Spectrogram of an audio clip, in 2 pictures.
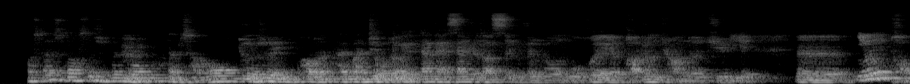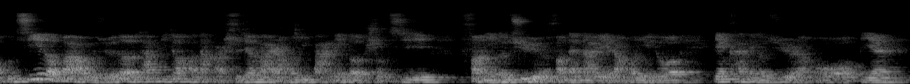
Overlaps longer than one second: none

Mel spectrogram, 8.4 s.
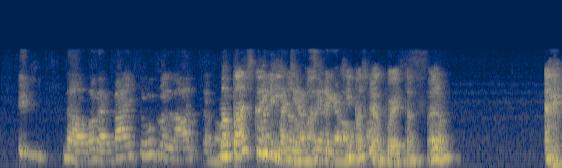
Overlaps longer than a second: present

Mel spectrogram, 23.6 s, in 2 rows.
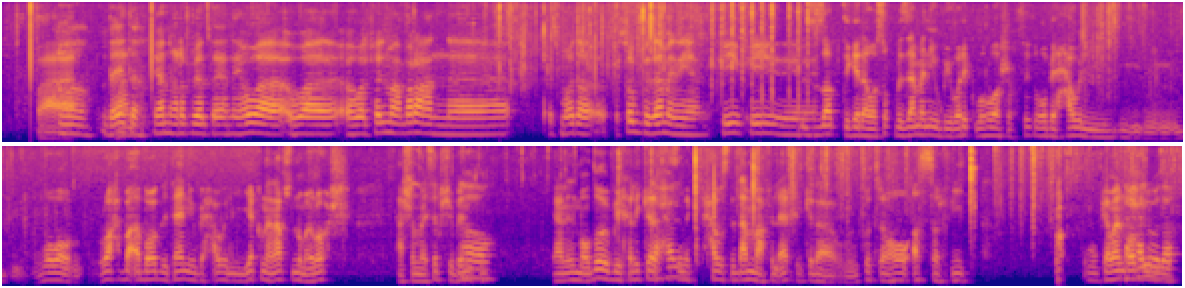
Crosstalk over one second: none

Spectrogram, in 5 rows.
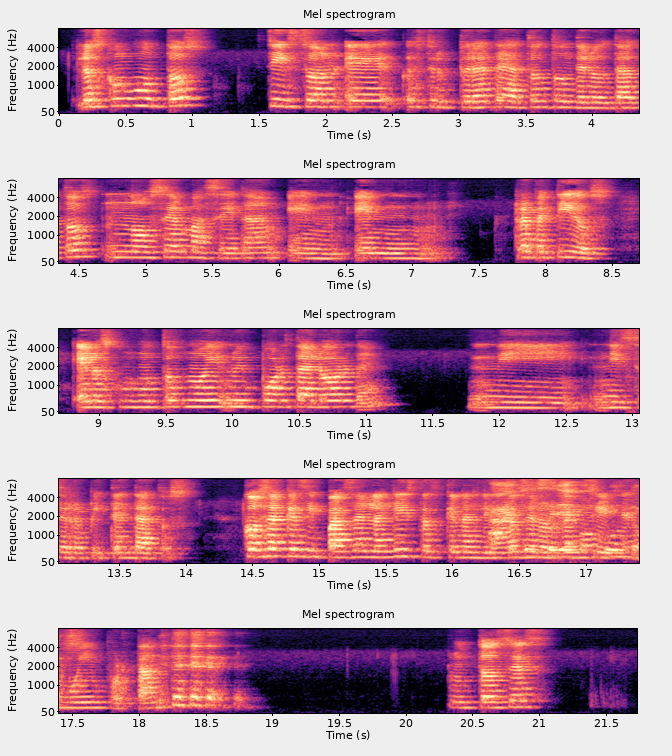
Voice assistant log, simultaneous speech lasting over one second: present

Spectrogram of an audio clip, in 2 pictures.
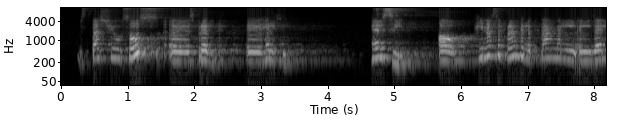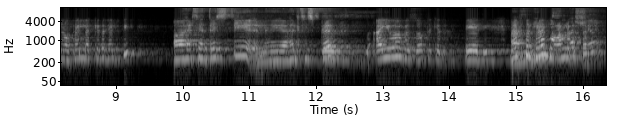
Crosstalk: present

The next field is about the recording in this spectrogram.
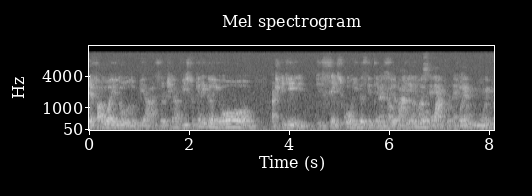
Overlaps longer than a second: present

